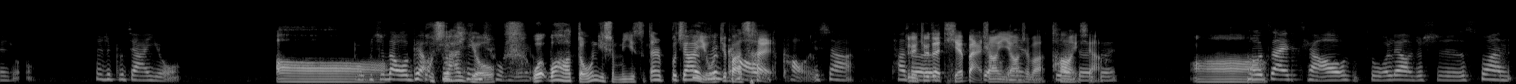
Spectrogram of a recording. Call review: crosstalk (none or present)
present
